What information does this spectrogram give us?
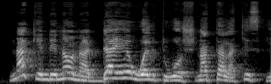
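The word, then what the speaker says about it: Die Weltwoche: pe site Morabi selon des révélations graves de Daya Weltwash. Daya Weltwash, j'espère que je prononce bien, eza combo moko en allemand.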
